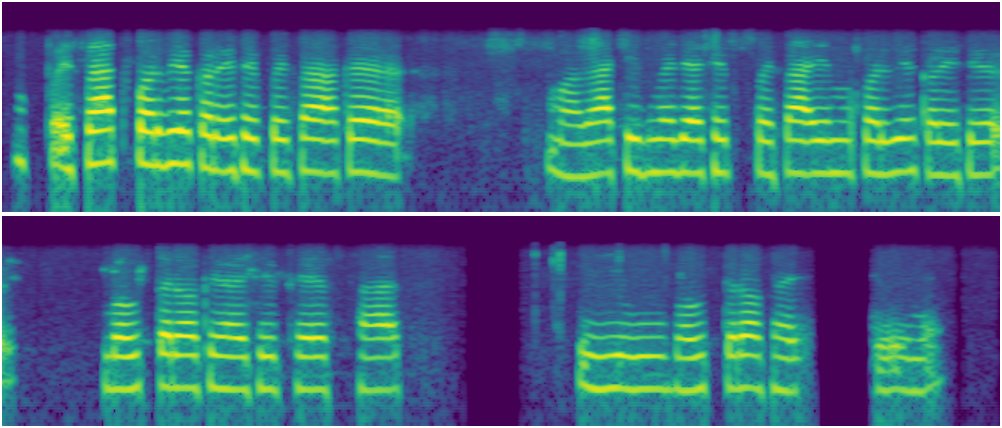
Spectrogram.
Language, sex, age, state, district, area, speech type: Maithili, female, 30-45, Bihar, Araria, rural, conversation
